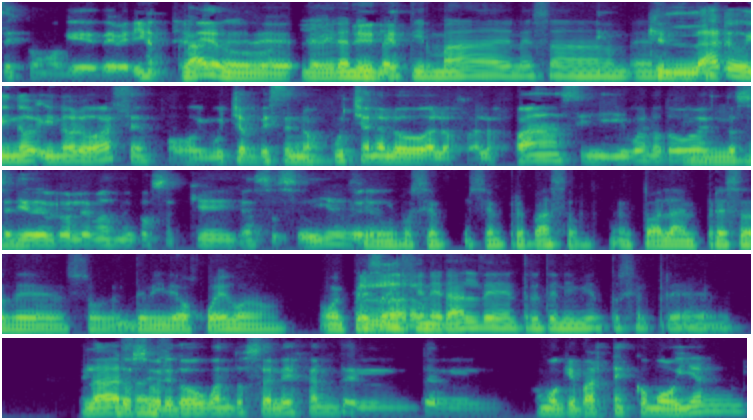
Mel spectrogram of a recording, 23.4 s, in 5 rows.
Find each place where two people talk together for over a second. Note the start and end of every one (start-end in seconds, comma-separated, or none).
none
